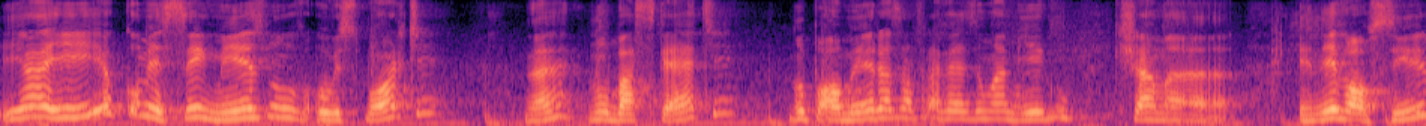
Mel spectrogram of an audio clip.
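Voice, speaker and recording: Over background music, a man with a high pitch speaks very slowly with lively intonation and long, frequent pauses. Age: 70s. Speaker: former basketball player and PE teacher. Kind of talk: interview.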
